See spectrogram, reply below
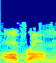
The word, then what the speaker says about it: Avram: Well, in today's scripture, we're going to zero in on that plan and look at one man named Abram, or Avram is how it's pronounced, but for sake of our anglicized versions, I'll just say Abram, or refer to him as Abraham from here on out.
